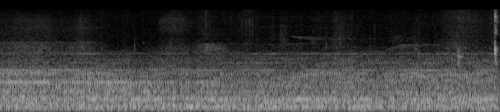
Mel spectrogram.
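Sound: airplane taking off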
